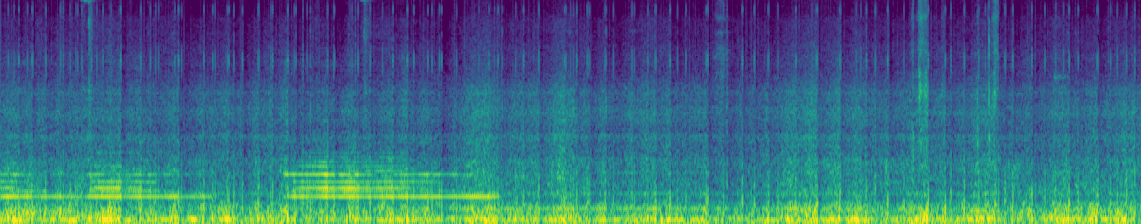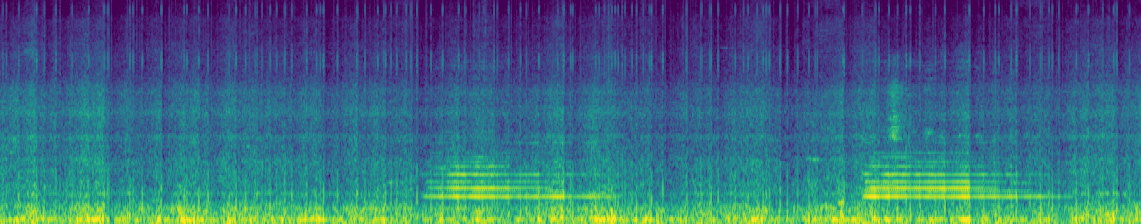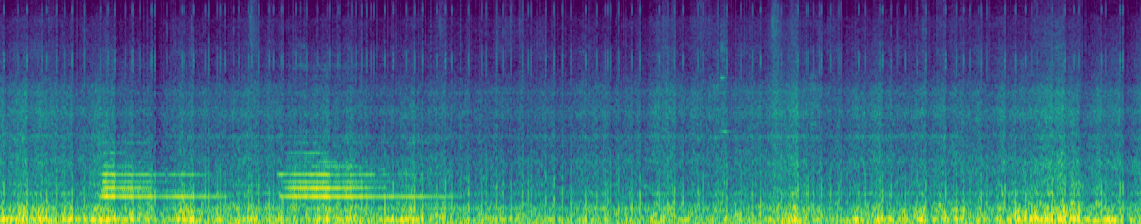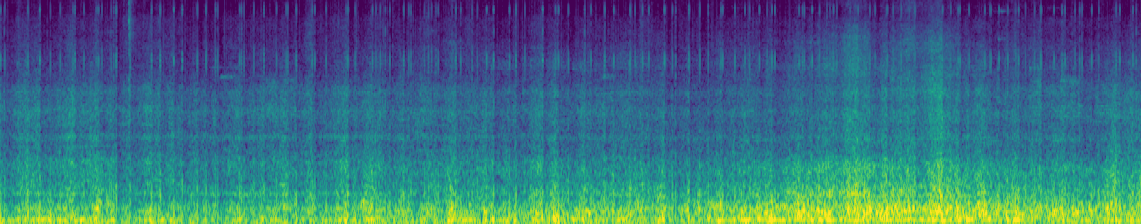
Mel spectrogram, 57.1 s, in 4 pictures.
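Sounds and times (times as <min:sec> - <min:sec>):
train horn blasts: 0:00.0 - 0:06.4, 0:19.4 - 0:22.0, 0:25.0 - 0:27.7, 0:29.7 - 0:34.4
train rumble from inside car: 0:00.0 - 0:57.0.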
